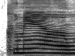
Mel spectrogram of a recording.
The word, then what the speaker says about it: Kumail Nanjiani: Kumail Kumail? Nanjiani? Yeah. Kumail Nanjiani. Kumail Nanjiani Steph. butt massage. Steph, say ku Ku. and then male.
